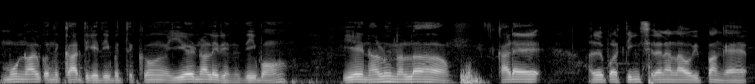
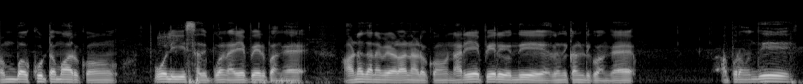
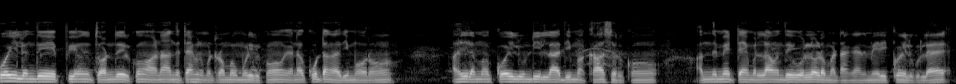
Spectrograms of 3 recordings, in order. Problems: constant background noise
